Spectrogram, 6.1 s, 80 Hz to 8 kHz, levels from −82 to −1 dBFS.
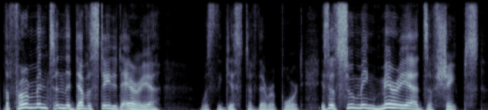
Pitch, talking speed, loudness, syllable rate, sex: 180 Hz, 165 wpm, -17 LUFS, 5.0 syllables/s, male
